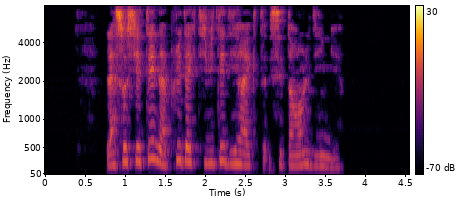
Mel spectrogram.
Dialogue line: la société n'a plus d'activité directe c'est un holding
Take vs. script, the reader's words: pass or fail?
pass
